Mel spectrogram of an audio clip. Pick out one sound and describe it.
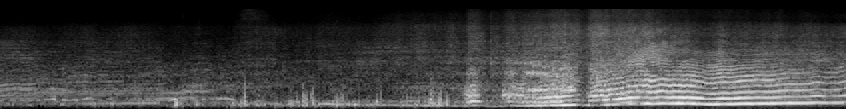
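A second rally car engine revs hard and roars past close by.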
